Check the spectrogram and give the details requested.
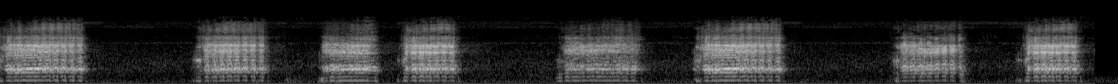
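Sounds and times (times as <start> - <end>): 
wild goats bleating in a cave: 0.0 - 0.9, 2.0 - 4.6, 5.6 - 7.9, 9.0 - 10.9.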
